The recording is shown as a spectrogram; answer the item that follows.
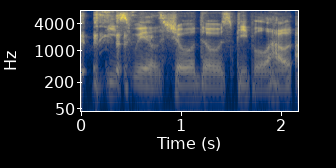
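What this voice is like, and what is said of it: Attempted Russian accent, sounds French. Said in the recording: “I was supposed to do Russian, but it ended up French.”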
